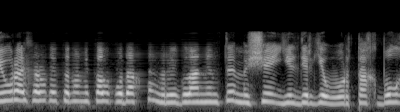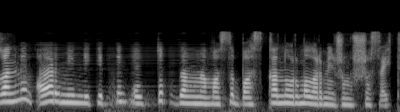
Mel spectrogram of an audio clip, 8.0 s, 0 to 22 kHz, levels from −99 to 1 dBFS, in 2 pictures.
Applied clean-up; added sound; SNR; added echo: neural mask model DeepFilterNet 3.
